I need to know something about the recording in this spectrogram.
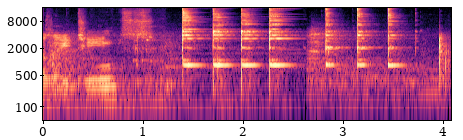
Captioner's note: metal clanking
